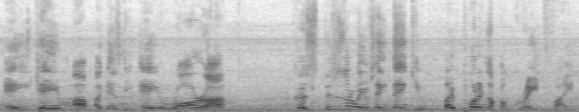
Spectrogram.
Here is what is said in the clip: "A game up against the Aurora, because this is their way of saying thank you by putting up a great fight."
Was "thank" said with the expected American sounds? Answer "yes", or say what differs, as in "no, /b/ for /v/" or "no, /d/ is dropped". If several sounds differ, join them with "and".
yes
